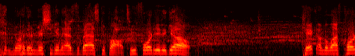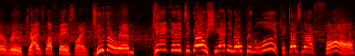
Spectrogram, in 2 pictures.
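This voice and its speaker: Pitched high, a man talks at a moderate pace with very wide pitch swings. Background noise is noticeable. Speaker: sports broadcaster, play-by-play announcer. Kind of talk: live basketball play-by-play commentary. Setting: broadcast booth.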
